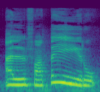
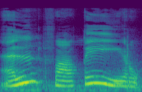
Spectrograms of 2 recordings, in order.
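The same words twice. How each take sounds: First: Said in the usual way. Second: الفطير stretched slowly; الفطير drawn out slowly. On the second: Shown as a demonstration. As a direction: read الفطير slowly for pupils to copy. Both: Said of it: "لدينا الكلمات نقرأها".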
